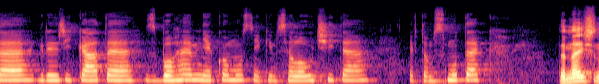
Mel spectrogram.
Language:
Czech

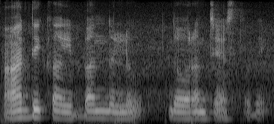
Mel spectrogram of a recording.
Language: Telugu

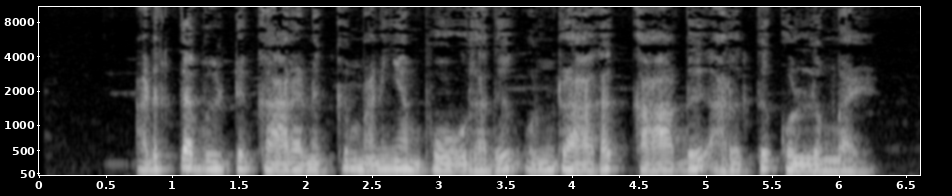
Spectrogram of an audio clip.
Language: Tamil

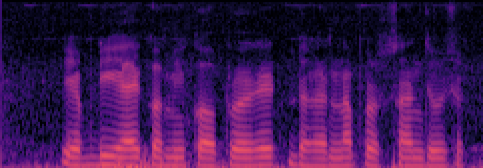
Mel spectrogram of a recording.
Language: Marathi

